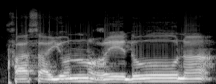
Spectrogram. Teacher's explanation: نون ساکن کے بعد غین حروف حلقی ہے تو یہاں پر اظہار ہوگا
